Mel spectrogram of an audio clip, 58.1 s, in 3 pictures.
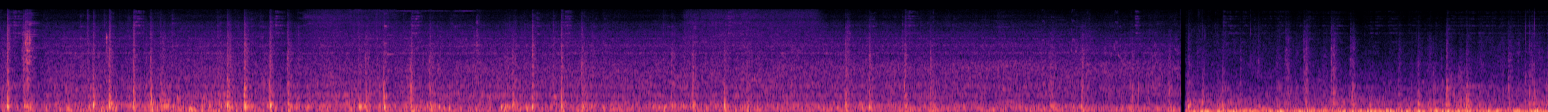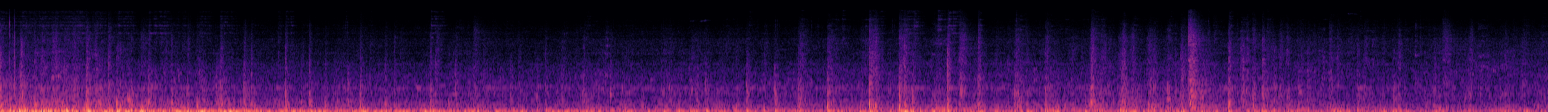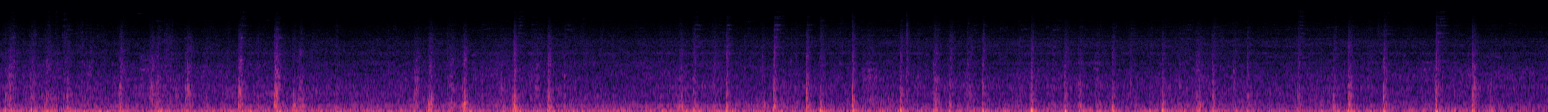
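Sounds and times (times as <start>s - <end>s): train wheel and rail rumble: 0.0s - 58.0s
wheels clicking over rail joints: 27.8s - 57.5s.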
